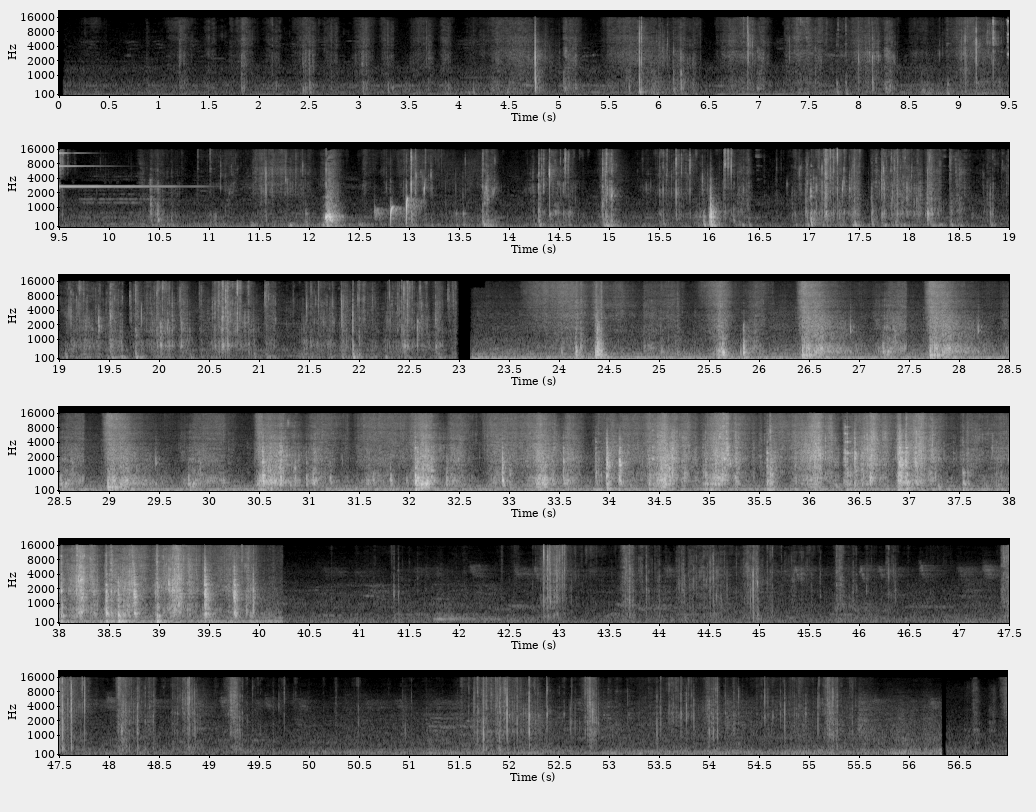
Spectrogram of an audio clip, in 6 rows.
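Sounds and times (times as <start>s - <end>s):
steady low hum: 23.1s - 40.2s.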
